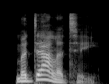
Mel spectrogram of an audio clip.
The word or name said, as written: modality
